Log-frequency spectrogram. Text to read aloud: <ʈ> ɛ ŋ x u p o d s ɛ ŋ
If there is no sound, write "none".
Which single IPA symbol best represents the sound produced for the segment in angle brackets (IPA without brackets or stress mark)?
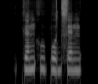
k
